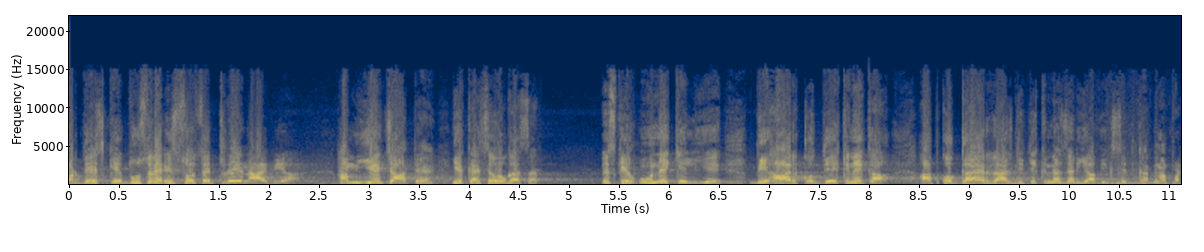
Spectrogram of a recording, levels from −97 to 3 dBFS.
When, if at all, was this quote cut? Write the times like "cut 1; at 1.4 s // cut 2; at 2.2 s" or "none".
none

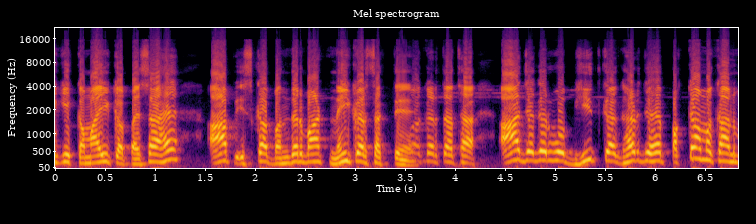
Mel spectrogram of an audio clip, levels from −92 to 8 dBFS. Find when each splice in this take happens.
cut 1; at 3.8 s

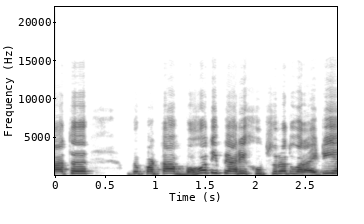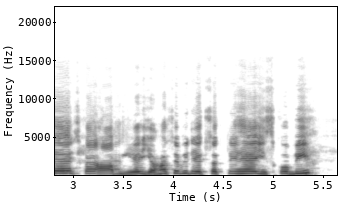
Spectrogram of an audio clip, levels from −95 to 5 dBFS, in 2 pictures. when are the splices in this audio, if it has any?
cut 1; at 3.1 s

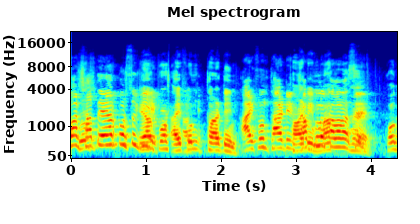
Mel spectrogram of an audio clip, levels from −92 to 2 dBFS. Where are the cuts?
cut 1; at 1.3 s

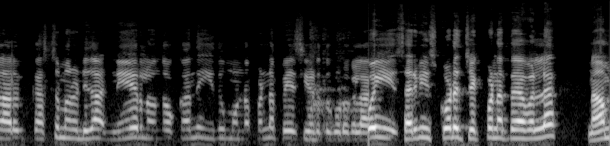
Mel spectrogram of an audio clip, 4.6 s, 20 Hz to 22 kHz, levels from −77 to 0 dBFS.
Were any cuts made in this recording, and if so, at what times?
cut 1; at 2.7 s

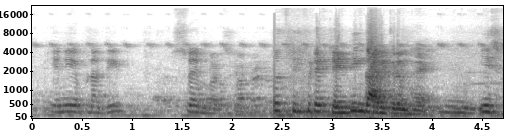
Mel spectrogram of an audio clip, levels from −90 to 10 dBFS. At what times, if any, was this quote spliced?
cut 1; at 2.4 s

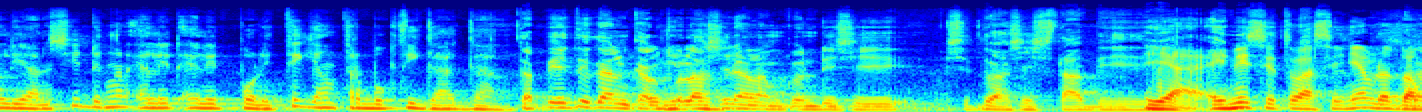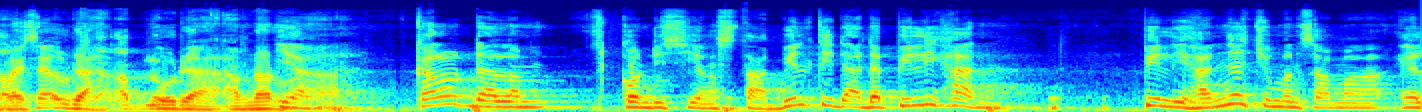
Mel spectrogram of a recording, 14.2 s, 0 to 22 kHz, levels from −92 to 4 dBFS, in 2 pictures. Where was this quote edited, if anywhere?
none

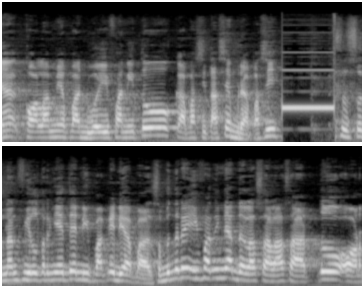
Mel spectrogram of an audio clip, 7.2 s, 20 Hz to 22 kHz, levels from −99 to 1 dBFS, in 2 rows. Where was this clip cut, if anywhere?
cut 1; at 2.9 s

